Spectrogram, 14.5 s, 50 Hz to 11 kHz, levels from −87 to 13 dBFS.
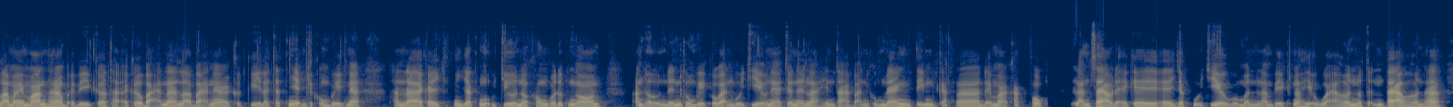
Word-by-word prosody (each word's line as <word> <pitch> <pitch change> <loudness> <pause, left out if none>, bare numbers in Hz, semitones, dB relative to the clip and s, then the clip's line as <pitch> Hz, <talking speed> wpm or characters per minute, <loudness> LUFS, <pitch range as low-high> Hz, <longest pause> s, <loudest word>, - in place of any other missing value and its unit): là - - +5
may 95 +1 +3
mắn 100 +6 +4
ha, 100 -5 +4
bởi 85 - -3
vì 90 0 -1
cơ 95 +2 -1
thể - - -4
của 105 0 +2
bạn - - +1
á 110 +1 +3
là 110 - +2
bạn, 90 - -1
à, 85 0 +1
cực - - -12
kì 90 -1 -3
là 85 - -1
trách - - -5
nhiệm - - +3
cho - - -6
công 105 -1 -3
việc 90 -2 -1
nè, 90 -1 +2 0.3
thành 95 0 -1
ra 95 0 +5
cái 115 +5 0
gi 125 - +1
giấc 140 -2 0
ngủ 110 - +1
trưa 105 -1 +2
nó 120 +2 +3
không 105 -3 -1
có 125 - -1
được 95 - -3
ngon, 100 +1 +3 0.3
ảnh - - -1
hưởng - - -2
đến 125 +3 +2
công 125 -4 -1
việc 90 - -2
của - - 0
bạn 85 - +2
buổi 85 0 -2
chiều 90 -1 -1
nè, 85 -1 0
cho 95 - -1
nên 100 0 0
là 90 -2 +1
hiện 85 -3 -5
tại - - -2
bạn - - -5
cũng 120 +2 -2
đang 105 -2 +2
tìm 90 -3 -1
cách, - - -7
a, 115 -3 +2
để 95 - -2
mà 90 -2 0
khắc - - -7
phục, - - 0 0.2
làm 90 +2 -1
sao 100 0 +5
để 85 - -2
cái 115 -1 +1
giấc 135 - -2
buổi - - -4
chiều 90 -2 +2
của 85 - -4
mình 90 0 -2
làm 90 -1 -3
việc 85 - -3
nó 120 - +2
hiệu 115 -6 -2
quả 95 - 0
hơn, 105 +1 +1
nó 120 - +1
tỉnh 85 - -5
táo 120 - +6
hơn 110 -3 -2
ha. 110 -2 +3
100 Hz, 330 wpm, -26 LUFS, 90-110 Hz, 0.3 s, táo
